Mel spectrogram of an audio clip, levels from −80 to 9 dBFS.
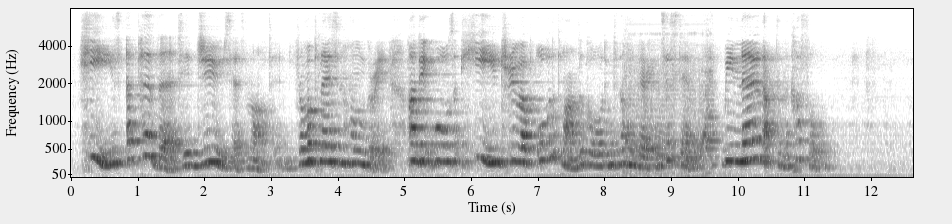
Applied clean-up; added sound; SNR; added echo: neural separator model SepFormer DNS4.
